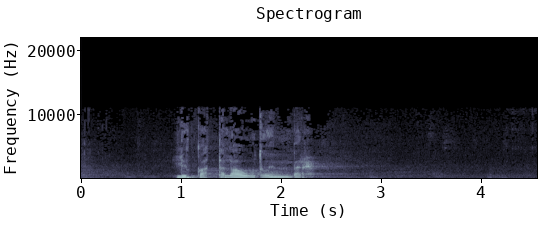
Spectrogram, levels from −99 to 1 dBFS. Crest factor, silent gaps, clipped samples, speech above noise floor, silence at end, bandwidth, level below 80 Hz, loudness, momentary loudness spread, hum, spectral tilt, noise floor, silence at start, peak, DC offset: 22 dB; none; under 0.1%; 35 dB; 2.05 s; 11.5 kHz; -72 dBFS; -36 LUFS; 14 LU; none; -6 dB/octave; -70 dBFS; 0 s; -16 dBFS; under 0.1%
